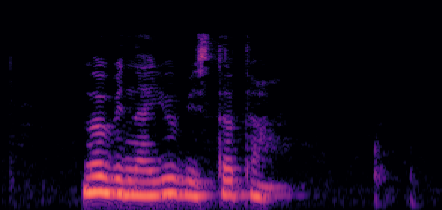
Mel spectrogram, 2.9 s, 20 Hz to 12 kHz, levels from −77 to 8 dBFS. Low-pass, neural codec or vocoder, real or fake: 7.2 kHz; none; real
